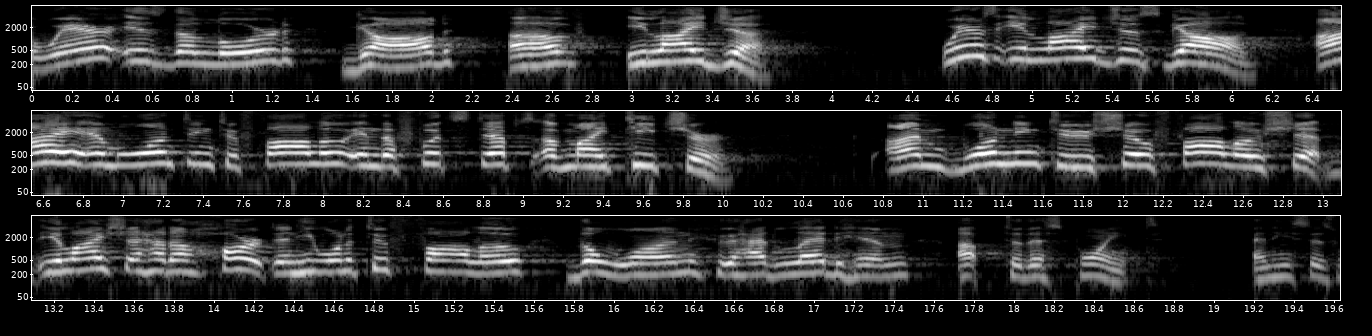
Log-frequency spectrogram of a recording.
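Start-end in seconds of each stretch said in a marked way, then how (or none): 0.0-6.1 loud, slow and higher, calling out the question; slow booming plea to Elijah's God; crying out. Acted. Preacher repeats Elisha's cry. 6.4-18.7 loud, higher preaching voice; fervent pulpit delivery. Acted. Preaching at full force.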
